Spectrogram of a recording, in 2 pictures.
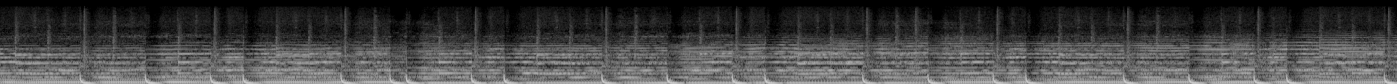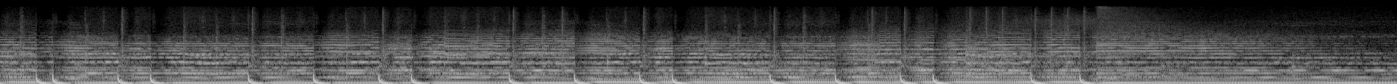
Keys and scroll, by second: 0.0 Delete.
